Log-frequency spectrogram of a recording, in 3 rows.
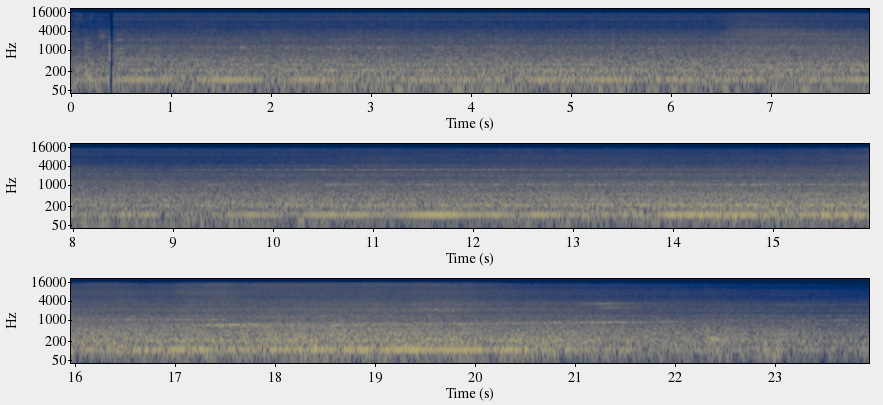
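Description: Keihan 13000-series electric commuter train at the platform, a steady low hum under its running noise, then pulling away: a motor whine rises in pitch as it accelerates, the sound swells and then fades as it leaves.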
